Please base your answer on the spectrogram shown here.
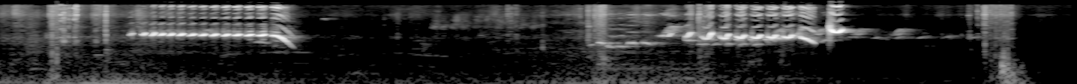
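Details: Common iora gives a fast trill of about a dozen even whistled notes ending in a downward slide. After a pause comes a lower short phrase, then another rising trilled series, with soft low rumbling and a knock near the end.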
